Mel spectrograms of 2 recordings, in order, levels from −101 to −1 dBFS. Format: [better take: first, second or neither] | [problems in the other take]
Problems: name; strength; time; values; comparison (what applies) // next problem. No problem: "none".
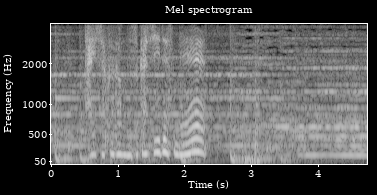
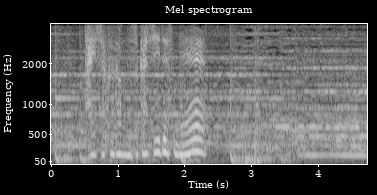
first | background sound (Drip / Sink (filling or washing) / Water tap, faucet); 20 dB below the speech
